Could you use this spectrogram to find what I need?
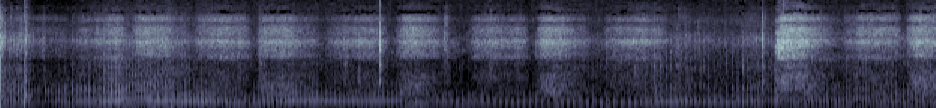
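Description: A dirt bike engine runs while riding over a dirt track.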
